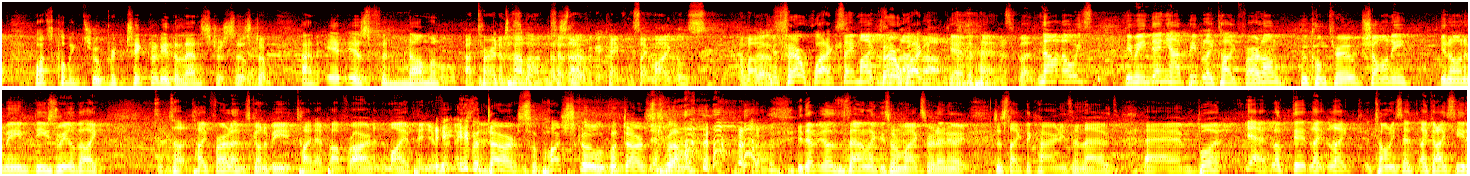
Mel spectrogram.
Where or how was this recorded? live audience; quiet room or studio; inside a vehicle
live audience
